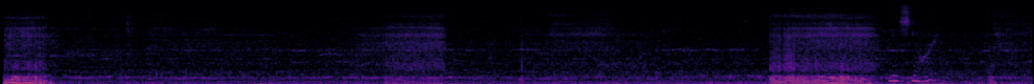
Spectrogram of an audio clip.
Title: Snoring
